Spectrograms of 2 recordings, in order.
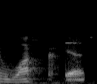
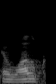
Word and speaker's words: walk: আরেকটা হচ্ছে আপনার যেটা কমন মিস্টেক হয় সেটা হচ্ছে ওয়াক। এটা ওয়াল্ক হয়ে যায় মাঝে মধ্যে, প্রায় হয়। ঠিক আছে। সো গত দিনের চাইতে আজকে এই মানে প্রোনাউন্সিয়েশন মিস্টেকের সংখ্যাটা কম, যেহেতু পড়ছেন রেগুলার। বাট ওয়াকের মধ্যে কোনো এল নাই, মানে উচ্চারণের সময়।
